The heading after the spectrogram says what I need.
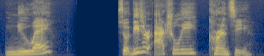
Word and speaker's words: Niue: So these are, I believe it's pronounced Niue.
